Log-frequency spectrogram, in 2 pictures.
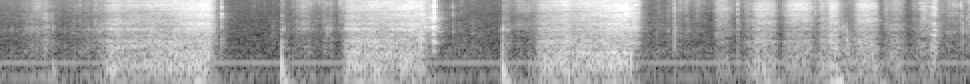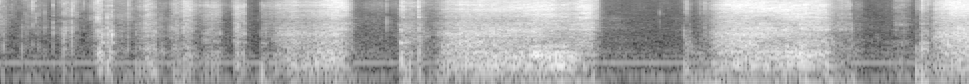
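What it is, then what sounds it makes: Pine wooden tray being sanded. A gloved hand rubs sandpaper back and forth in the groove of a long, solid, light-wood carved pine tray. The result is bright, hissing scratch strokes in uneven bursts, with long sweeping passes broken by quick, short scrubs.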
